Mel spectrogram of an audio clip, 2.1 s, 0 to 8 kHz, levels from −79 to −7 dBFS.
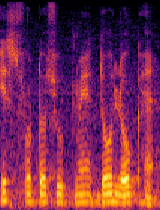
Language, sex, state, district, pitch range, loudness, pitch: Hindi, male, Arunachal Pradesh, Lower Dibang Valley, 110-115 Hz, -18 LUFS, 115 Hz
